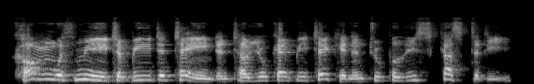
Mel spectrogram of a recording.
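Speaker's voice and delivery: voiced as giant robot, robotic machine voice. Narrating a story, read the robot's command to the alligator person in a booming robot voice. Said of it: "A booming voice spoke from somewhere deep inside the machine".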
